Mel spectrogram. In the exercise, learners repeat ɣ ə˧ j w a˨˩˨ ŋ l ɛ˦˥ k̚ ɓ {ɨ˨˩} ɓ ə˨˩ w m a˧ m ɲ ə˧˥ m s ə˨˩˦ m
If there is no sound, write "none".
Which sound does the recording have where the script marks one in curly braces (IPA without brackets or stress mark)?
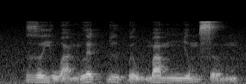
ɨ˧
